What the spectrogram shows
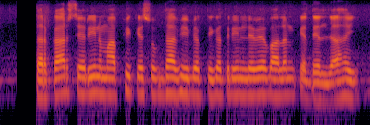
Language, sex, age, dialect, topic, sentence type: Magahi, male, 18-24, Central/Standard, banking, statement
